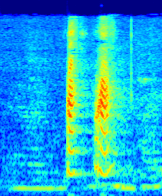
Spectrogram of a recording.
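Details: Caged pet Quaker parrot at home practising its favourite words and phrases: two short, bright, harmonic voiced calls, the second longer and slightly swooping, over a low indoor hum.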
